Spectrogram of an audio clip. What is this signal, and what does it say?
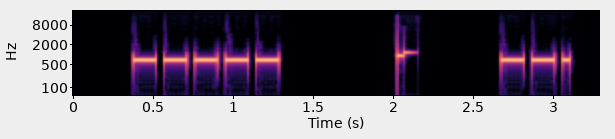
Morse code, heard as a keyed tone, about 25 wpm, 700 Hz. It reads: 0 G
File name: Single Character (Letter:Number:Punctuation:Prosign) - Rapid-Fire - 25wpm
